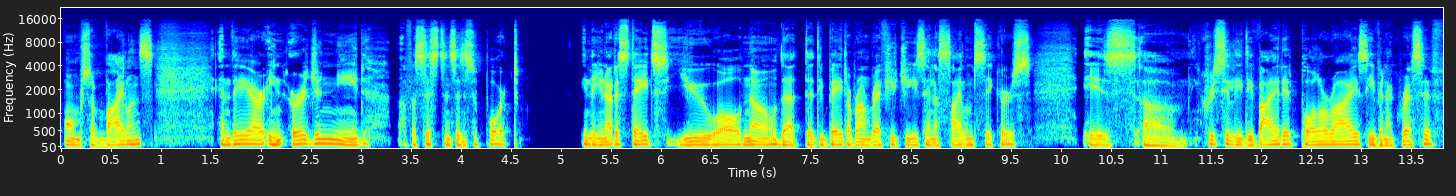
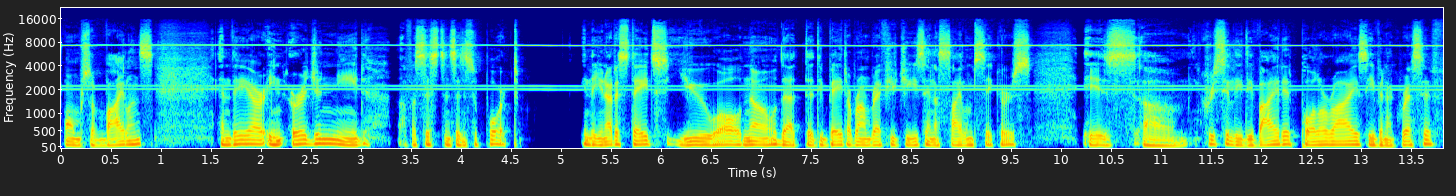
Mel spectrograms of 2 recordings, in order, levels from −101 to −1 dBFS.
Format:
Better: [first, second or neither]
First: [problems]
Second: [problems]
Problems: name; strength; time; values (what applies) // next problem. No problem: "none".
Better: first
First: none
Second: high-pitched whine; loud; throughout; 7.5 kHz, 10 dB below the speech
